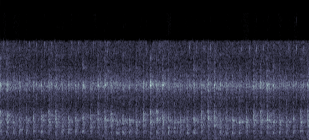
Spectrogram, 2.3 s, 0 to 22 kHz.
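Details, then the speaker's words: Honda Click 125 scooter with 160,000 km, before repair, throttle blipped lightly: a sharp, quick knock with every firing from inside the engine, a worn connecting rod. The crankshaft and rod assembly is to be replaced. "นี่นะเบิ้ลเล็กๆนะเสียงก้านด้านในมันเขกนะครับผม"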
